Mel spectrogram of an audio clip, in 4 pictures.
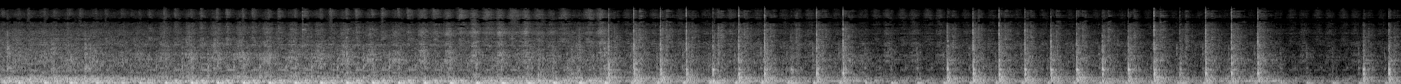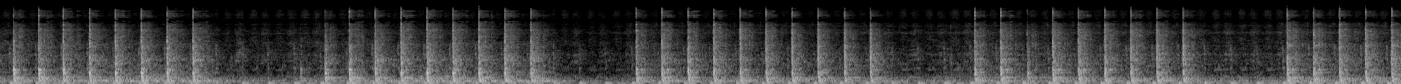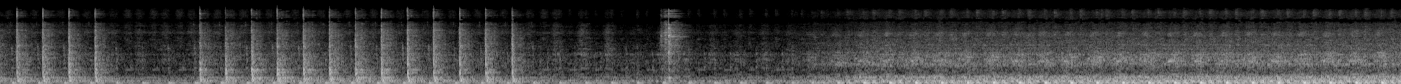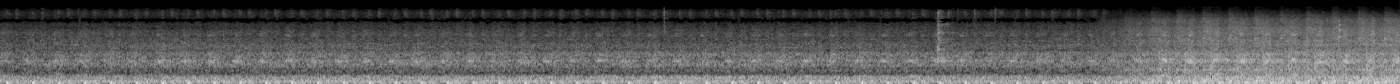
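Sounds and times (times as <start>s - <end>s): power hammer blows on metal: 0.0s - 16.3s, 23.6s - 26.2s
machine running hum: 0.0s - 24.4s, 33.5s - 56.0s.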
